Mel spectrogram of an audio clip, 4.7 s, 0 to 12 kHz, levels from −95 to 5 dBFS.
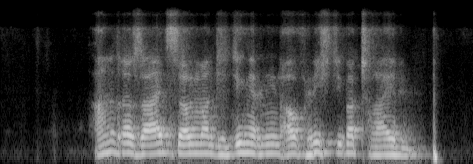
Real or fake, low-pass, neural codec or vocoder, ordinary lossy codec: fake; 7.2 kHz; codec, 16 kHz, 1.1 kbps, Voila-Tokenizer; Opus, 16 kbps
